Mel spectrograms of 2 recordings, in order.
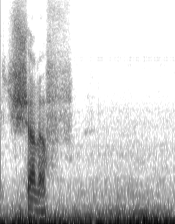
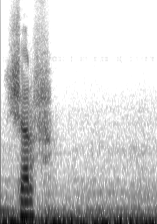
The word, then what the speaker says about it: شرف: کر حاضر خدمت ہے۔ آج کا لفظ ہے شرف، جو درست ہے۔ شرف جو مستعمل ہے وہ غلط ہے۔ معنی بزرگی، بلندی، برتری، ترجیح، فوقیت، عزت، افتخار۔ اس مرکبات ہیں، پیش کرتا ہوں۔ شرف باریابی، خدمت میں حاضر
